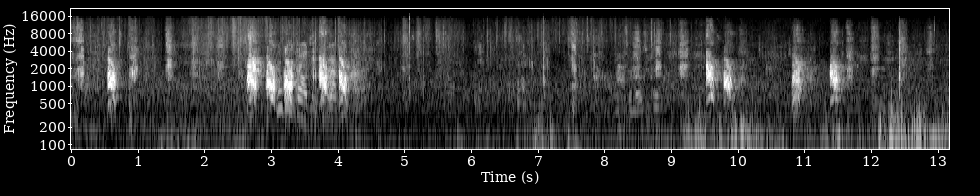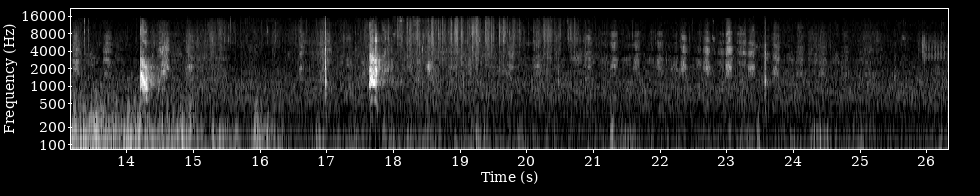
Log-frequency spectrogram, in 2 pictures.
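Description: Dogs barking at play: a quick run of several sharp barks about three seconds in, then a few scattered single barks and yips over the following seconds.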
